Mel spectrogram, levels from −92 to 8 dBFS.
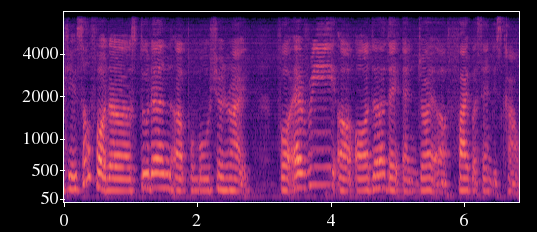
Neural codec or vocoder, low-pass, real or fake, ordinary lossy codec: vocoder, 24 kHz, 100 mel bands, Vocos; 7.2 kHz; fake; none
